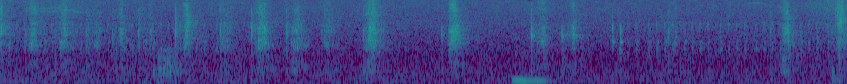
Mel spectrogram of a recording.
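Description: Faint, irregular scratchy strokes of a plastic card being scraped across damp watercolour paper, lifting out paint for texture.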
